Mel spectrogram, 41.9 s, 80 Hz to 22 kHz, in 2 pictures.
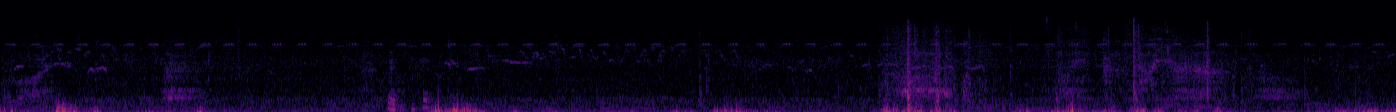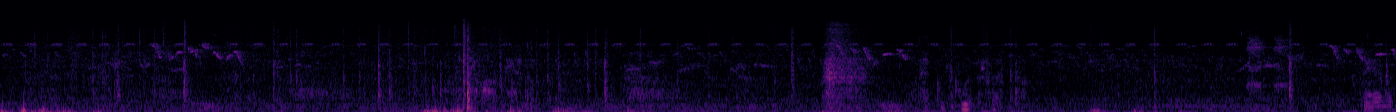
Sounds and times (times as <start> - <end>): Environmental noise: 0.0 - 41.8.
